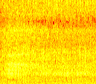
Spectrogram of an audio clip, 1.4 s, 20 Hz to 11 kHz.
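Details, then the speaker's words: Honda 2.2 four-cylinder (LX, front-wheel drive) at operating temperature after a valve job and rocker work done on the bench: low, even idle rumble with no misses, knocks or ticks; quiet, no check engine light; normal. "pretty quiet unless i did my valve job right or didn't done my rockers right"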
